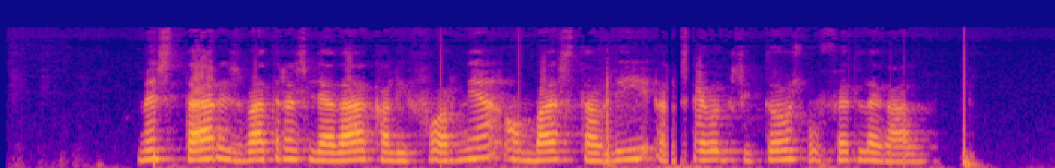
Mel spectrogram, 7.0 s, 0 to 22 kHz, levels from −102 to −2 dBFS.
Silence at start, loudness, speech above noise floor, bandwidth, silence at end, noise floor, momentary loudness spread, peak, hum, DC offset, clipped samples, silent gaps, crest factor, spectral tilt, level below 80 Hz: 0.9 s; -24 LUFS; 38 dB; 11.5 kHz; 0.5 s; -61 dBFS; 10 LU; -8 dBFS; none; under 0.1%; under 0.1%; none; 16 dB; -6.5 dB/octave; -54 dBFS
